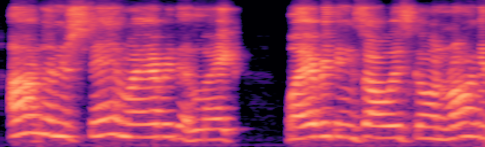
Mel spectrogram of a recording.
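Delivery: whiny mock complainer. Mocking the complainer again.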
